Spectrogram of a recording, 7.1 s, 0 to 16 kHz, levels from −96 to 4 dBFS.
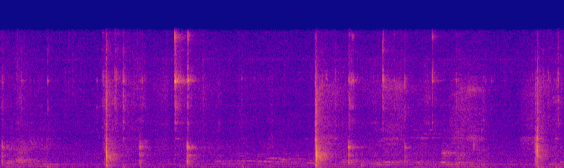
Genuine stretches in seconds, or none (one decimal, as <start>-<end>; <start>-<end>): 0.0-7.1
